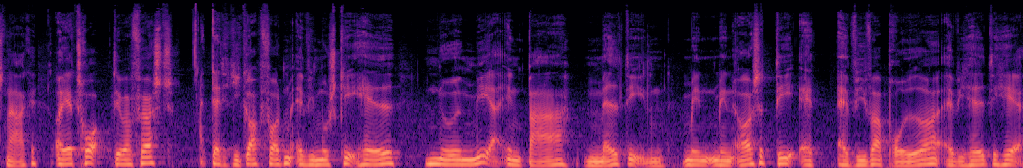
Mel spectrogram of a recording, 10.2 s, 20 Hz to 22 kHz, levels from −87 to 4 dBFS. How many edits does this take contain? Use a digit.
0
